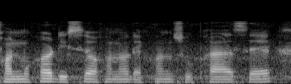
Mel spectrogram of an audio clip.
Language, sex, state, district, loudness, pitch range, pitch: Assamese, male, Assam, Sonitpur, -22 LUFS, 120-125 Hz, 120 Hz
